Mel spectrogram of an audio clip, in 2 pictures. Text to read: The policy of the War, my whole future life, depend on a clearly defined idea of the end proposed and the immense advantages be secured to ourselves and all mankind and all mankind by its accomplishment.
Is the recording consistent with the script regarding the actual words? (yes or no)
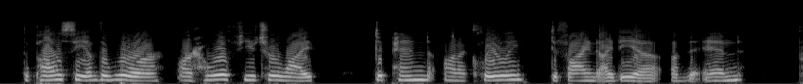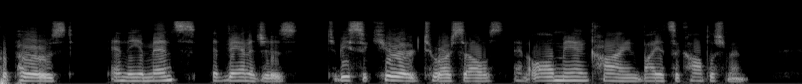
no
